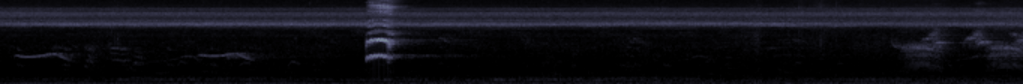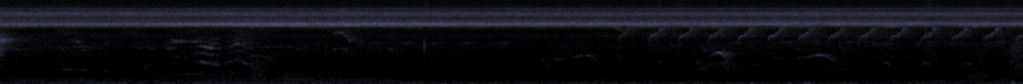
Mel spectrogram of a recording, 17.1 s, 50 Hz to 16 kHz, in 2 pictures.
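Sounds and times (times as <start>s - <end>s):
high-pitched insect drone: 0.0s - 0.9s, 1.5s - 4.4s.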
